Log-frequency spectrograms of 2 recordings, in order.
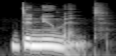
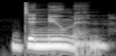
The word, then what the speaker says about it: denouement: Denouement. Correct pronunciation. Denouement. 3 syllables with a nasal final syllable inherited from French.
